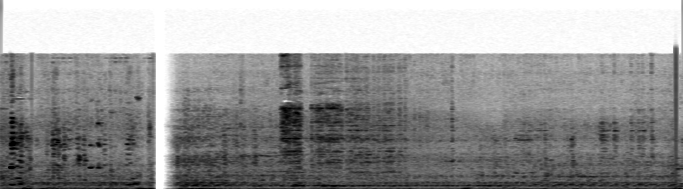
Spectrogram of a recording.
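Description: Mahindra Bolero's diesel engine running, heard from inside the cabin while driving, with a steady low rumble. The sound cuts out abruptly for a moment about two seconds in.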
